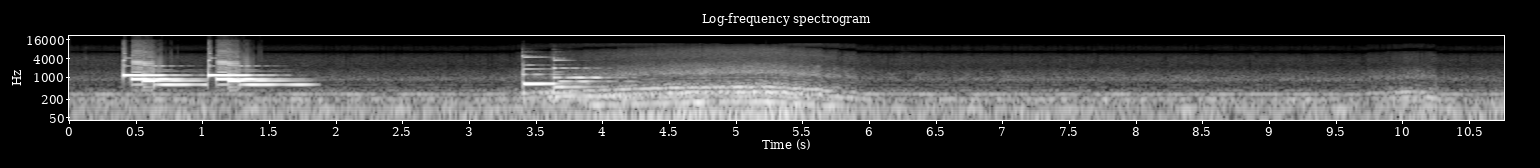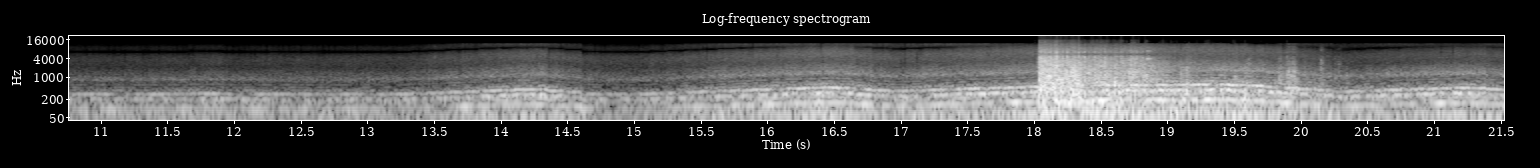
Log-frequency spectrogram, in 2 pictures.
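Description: A sports car engine hums and revs up and down as the car speeds along.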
